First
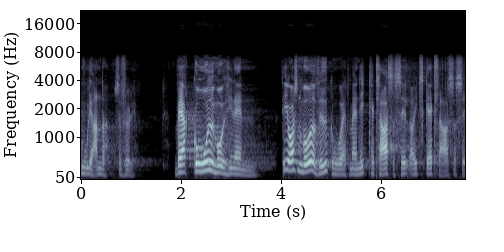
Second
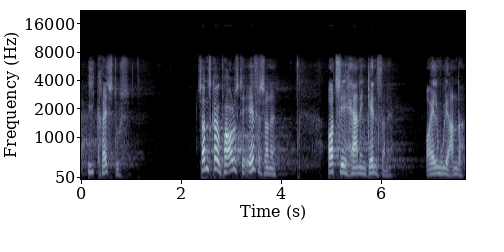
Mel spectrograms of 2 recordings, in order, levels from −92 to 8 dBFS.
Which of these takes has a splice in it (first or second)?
first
